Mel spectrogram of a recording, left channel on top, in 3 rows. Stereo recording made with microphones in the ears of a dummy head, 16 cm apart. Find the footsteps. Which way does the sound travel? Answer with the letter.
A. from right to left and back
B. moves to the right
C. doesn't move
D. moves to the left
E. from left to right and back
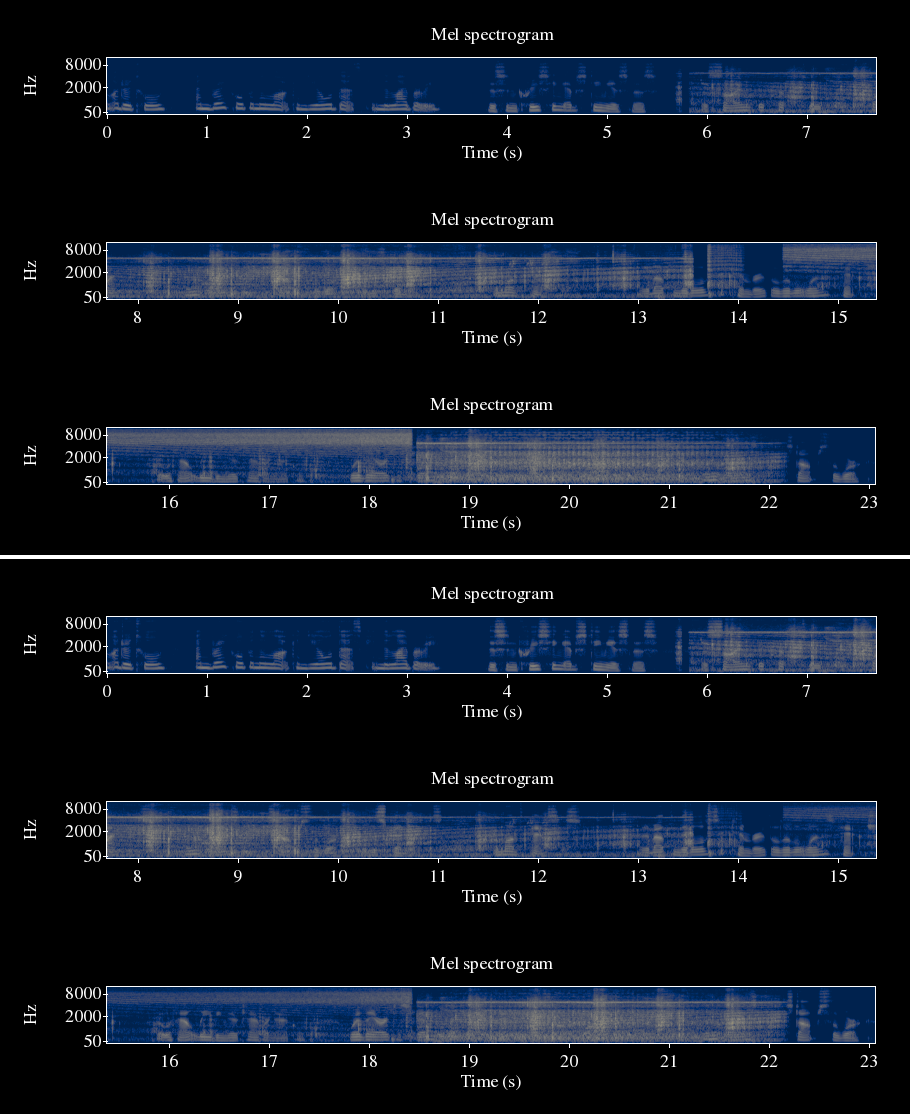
A.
